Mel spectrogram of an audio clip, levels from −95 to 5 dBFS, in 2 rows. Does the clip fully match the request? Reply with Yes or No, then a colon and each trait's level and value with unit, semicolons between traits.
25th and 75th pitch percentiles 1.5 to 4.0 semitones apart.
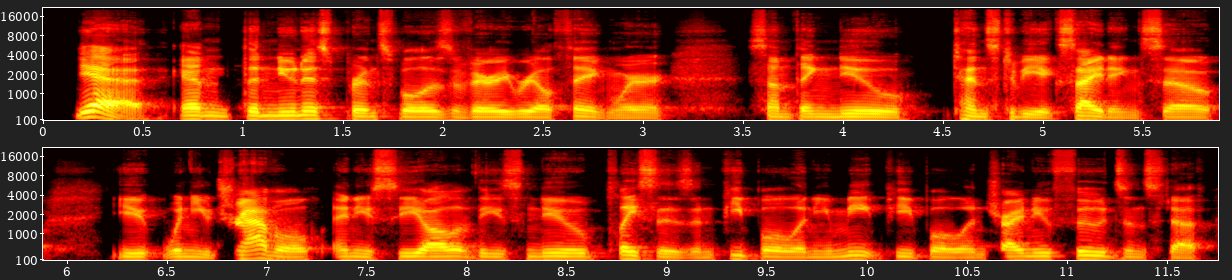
Yes: narrow, 2.6 semitones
